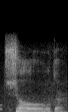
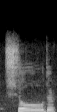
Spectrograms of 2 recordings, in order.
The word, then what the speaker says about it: shoulder: think so no no I think it's more like cold let me say shoulder cold it's to me it's like a long o like e cold cold should Cod that's it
